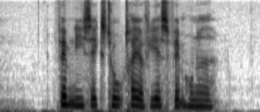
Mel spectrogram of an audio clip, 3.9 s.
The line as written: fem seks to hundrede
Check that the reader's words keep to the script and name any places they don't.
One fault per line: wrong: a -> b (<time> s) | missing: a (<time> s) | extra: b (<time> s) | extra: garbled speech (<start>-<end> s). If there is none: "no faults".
extra: ni (1.0 s)
extra: treogfirs fem (1.9 s)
